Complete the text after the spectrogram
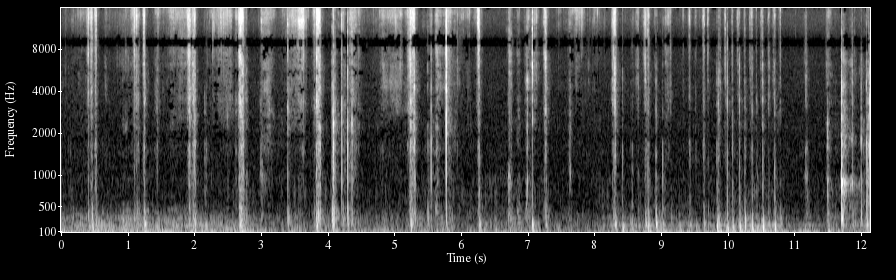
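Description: Soft squishy dough is squeezed and pressed by hands close up, with sticky crackles and pops.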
